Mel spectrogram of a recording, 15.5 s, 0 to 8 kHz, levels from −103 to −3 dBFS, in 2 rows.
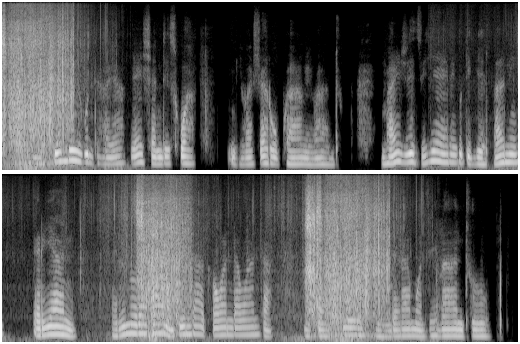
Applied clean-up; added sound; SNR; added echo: none; Bicycle; 4 dB; none.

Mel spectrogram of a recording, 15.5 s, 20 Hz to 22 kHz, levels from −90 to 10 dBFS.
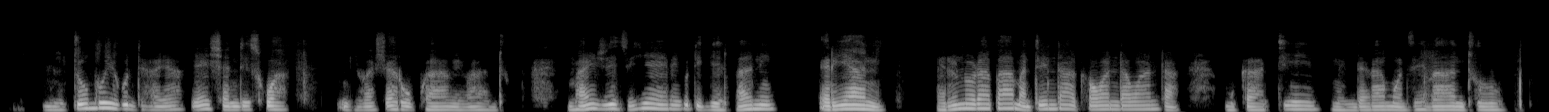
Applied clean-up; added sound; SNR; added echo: none; none; none; none.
